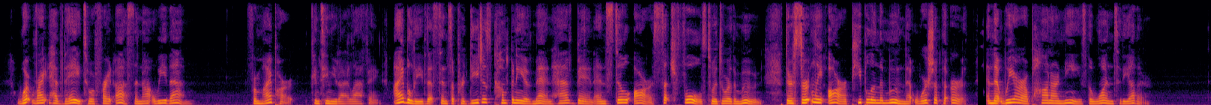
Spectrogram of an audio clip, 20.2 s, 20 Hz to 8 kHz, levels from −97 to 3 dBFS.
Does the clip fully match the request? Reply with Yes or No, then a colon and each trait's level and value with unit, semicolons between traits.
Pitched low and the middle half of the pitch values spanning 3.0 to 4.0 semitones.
No: medium, 180 Hz; average, 3.7 semitones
